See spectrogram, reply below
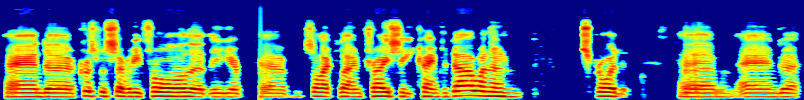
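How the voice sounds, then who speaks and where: Gravelly older Australian radio presenter. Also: male voice, fairly high pitch, level tone, no room sound, rough recording. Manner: halting, many ums and uhs. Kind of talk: casual radio chat between songs.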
